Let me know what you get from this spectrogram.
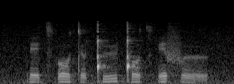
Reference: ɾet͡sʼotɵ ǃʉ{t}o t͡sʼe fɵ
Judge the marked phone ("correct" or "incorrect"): incorrect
